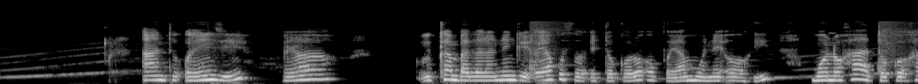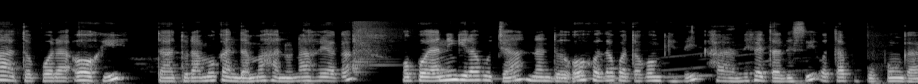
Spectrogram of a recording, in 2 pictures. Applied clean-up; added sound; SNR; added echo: classical method log-MMSE.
